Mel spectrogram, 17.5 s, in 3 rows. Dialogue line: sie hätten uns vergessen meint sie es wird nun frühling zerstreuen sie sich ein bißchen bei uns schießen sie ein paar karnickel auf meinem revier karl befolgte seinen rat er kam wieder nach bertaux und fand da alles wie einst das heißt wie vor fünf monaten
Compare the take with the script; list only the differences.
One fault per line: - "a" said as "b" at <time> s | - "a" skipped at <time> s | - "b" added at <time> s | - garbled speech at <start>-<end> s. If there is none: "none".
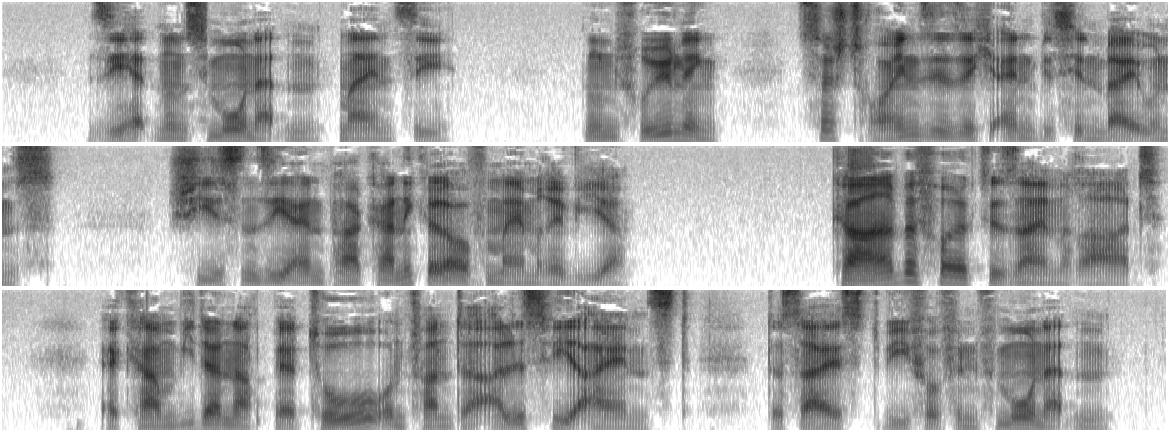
- "vergessen" said as "monaten" at 1.0 s
- "es wird" skipped at 2.3 s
